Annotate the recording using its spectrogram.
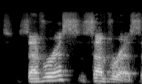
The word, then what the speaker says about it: Severus: How did you say his name? – Severus. It's Severus.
